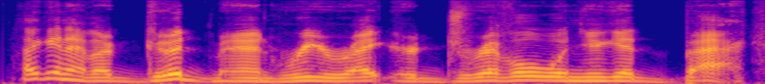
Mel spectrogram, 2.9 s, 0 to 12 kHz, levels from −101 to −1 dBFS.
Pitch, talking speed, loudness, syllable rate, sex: 140 Hz, 270 wpm, -20 LUFS, 6.0 syllables/s, male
